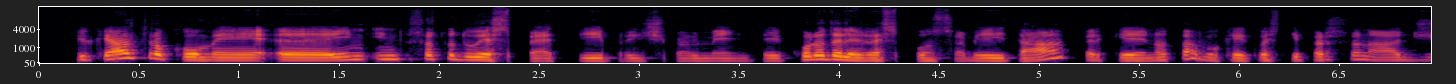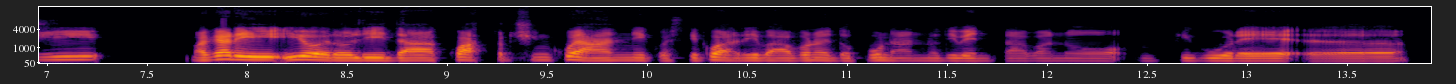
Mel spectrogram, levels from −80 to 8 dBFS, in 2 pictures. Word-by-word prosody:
Più 190 Hz, -, -7 dB
che 210 Hz, -, -1 dB
altro 265 Hz, -2 st, +4 dB
come 155 Hz, -5 st, +1 dB
ehm, 155 Hz, 0 st, +4 dB
in 185 Hz, +3 st, -3 dB
in 210 Hz, 0 st, -2 dB
sotto 215 Hz, +1 st, -4 dB
2 170 Hz, -5 st, +2 dB
aspetti 140 Hz, -3 st, -3 dB
principalmente: 135 Hz, -1 st, -11 dB
quello 185 Hz, +9 st, +2 dB
delle 180 Hz, -6 st, +5 dB
responsabilità, 145 Hz, -, -4 dB
perché 150 Hz, -, -3 dB
notavo 160 Hz, +3 st, -5 dB
che 145 Hz, -1 st, -4 dB
questi 155 Hz, +2 st, -8 dB
personaggi 165 Hz, +1 st, -5 dB, 0.4 s
magari 175 Hz, +1 st, +7 dB
io 180 Hz, -1 st, +7 dB
ero 150 Hz, -1 st, +2 dB
lì 150 Hz, 0 st, +2 dB
da 145 Hz, 0 st, +1 dB
4 165 Hz, -2 st, +1 dB
o -, -, -25 dB
5 160 Hz, +3 st, +1 dB
anni, 150 Hz, 0 st, -1 dB
questi 140 Hz, +1 st, -12 dB
qua 165 Hz, +1 st, +3 dB
arrivavano 145 Hz, 0 st, -4 dB
e 145 Hz, -, -5 dB
dopo 140 Hz, +1 st, -10 dB
1 155 Hz, -, -6 dB
anno 140 Hz, 0 st, -13 dB
diventavano 130 Hz, -1 st, -10 dB, 0.2 s
figure, 135 Hz, -2 st, -2 dB, 0.5 s
uhm, -, -, -16 dB
150 Hz, 165 wpm, -22 LUFS, 140-165 Hz, 0.5 s, magari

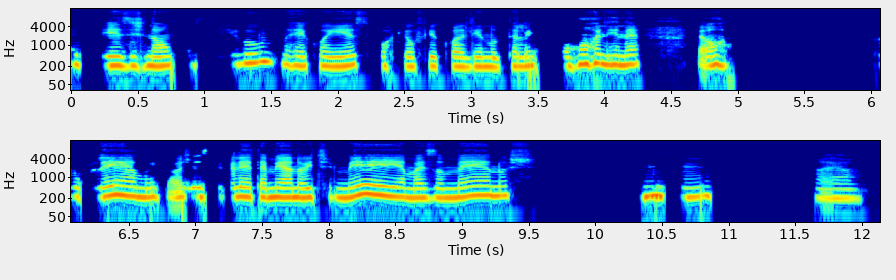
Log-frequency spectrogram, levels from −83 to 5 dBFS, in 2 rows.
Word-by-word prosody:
às 230 Hz, -, -4 dB
vezes 210 Hz, -2 st, 0 dB
não 210 Hz, +1 st, +3 dB
consigo, 245 Hz, +6 st, -3 dB
reconheço, 210 Hz, +1 st, -1 dB
porque 205 Hz, 0 st, -10 dB
eu 200 Hz, -, 0 dB
fico 205 Hz, +1 st, -5 dB
ali 200 Hz, 0 st, +1 dB
no 195 Hz, -1 st, +1 dB
telefone 215 Hz, +4 st, 0 dB
né, 230 Hz, +2 st, +2 dB, 0.4 s
então 215 Hz, 0 st, -1 dB, 1.0 s
problema, 230 Hz, 0 st, +2 dB
então, 215 Hz, -, -6 dB
às -, -, -1 dB
vezes, 225 Hz, -1 st, -2 dB, 0.3 s
até 220 Hz, 0 st, 0 dB
meia 220 Hz, 0 st, +4 dB
noite 215 Hz, 0 st, 0 dB
e 220 Hz, -, -9 dB
meia 245 Hz, +1 st, +5 dB
mais 210 Hz, 0 st, 0 dB
ou 210 Hz, -, 0 dB
menos. 245 Hz, +3 st, 0 dB, 0.8 s
Uhum. 235 Hz, -1 st, 0 dB, 0.8 s
É. 200 Hz, -1 st, -7 dB
220 Hz, 135 wpm, -23 LUFS, 210-235 Hz, 1.0 s, meia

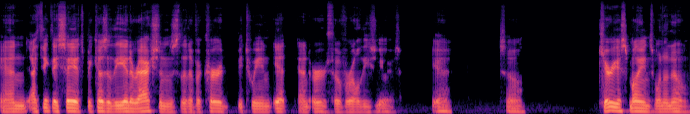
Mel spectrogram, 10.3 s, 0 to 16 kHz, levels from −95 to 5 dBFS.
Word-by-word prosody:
and 95 Hz, +1 st, -2 dB
I 95 Hz, -, 0 dB
think 110 Hz, +1 st, -3 dB
they 105 Hz, -, +4 dB
say 110 Hz, +3 st, +6 dB
it's 100 Hz, -1 st, +4 dB
because 100 Hz, +1 st, +2 dB
of 95 Hz, -2 st, 0 dB
the 95 Hz, +1 st, +3 dB
interactions 95 Hz, -4 st, +2 dB
that 90 Hz, -1 st, -5 dB
have 90 Hz, -, -6 dB
occurred 90 Hz, 0 st, 0 dB
between 90 Hz, -2 st, -5 dB
it 95 Hz, -2 st, +1 dB, 0.2 s
and 85 Hz, +1 st, -6 dB
Earth 95 Hz, -3 st, -4 dB
over 85 Hz, 0 st, -3 dB
all 85 Hz, 0 st, -4 dB
these 85 Hz, -1 st, -10 dB
years. -, -, -10 dB, 0.5 s
Yeah. 110 Hz, -2 st, -4 dB, 0.8 s
So 90 Hz, -1 st, -8 dB, 1.1 s
curious 115 Hz, -1 st, +3 dB
minds 100 Hz, -3 st, +2 dB
want 90 Hz, +1 st, -3 dB
to 95 Hz, -, -1 dB
know. 90 Hz, -3 st, -3 dB
95 Hz, 160 wpm, -23 LUFS, 90-100 Hz, 1.1 s, say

